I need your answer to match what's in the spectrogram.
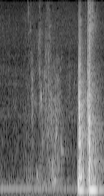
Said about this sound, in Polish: O, wylałem kole. Brawo, ja!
